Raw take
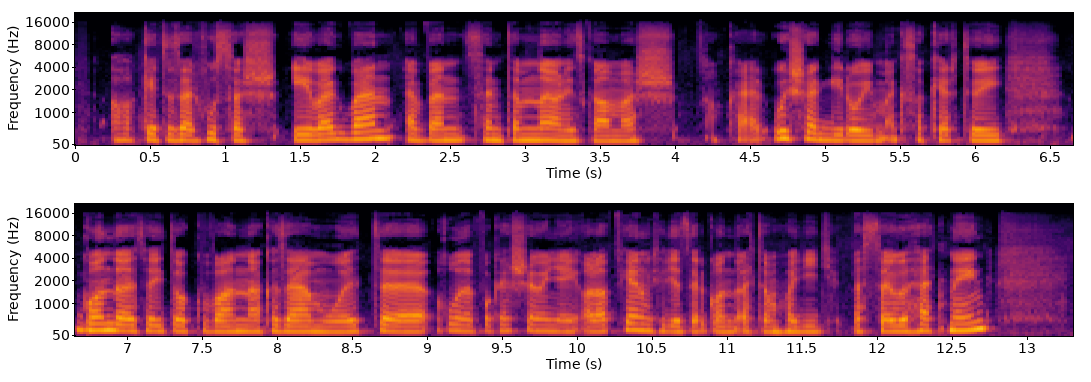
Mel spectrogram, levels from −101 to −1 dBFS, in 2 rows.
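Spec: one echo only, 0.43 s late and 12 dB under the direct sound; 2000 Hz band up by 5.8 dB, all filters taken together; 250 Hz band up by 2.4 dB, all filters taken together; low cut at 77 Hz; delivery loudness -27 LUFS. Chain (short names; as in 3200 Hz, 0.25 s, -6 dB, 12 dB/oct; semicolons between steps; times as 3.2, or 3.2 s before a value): HPF 77 Hz; bell 250 Hz +3.5 dB; bell 2000 Hz +7.5 dB; echo 0.43 s -12 dB; gain -2.5 dB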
